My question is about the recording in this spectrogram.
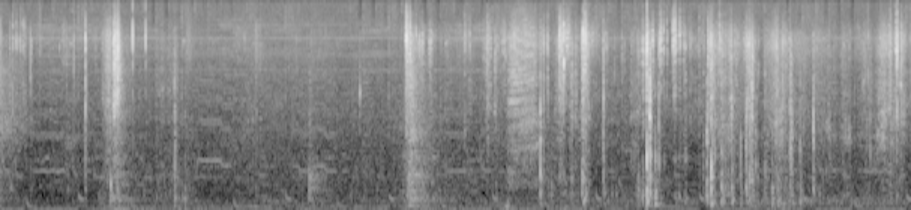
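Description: Scattered light knocks and rustles of handling as a PVC trim strip is held and moved against a wooden garage-door jamb, over faint background music.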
